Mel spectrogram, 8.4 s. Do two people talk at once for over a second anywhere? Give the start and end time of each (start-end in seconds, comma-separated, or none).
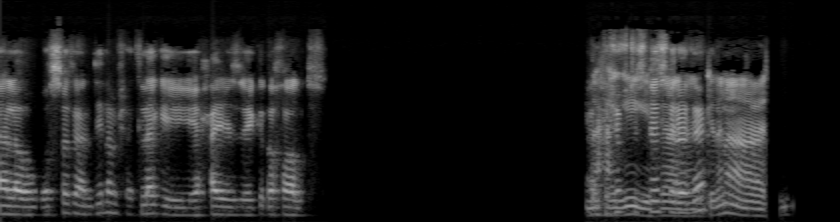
5.9-7.1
